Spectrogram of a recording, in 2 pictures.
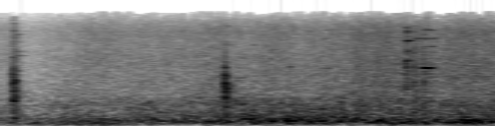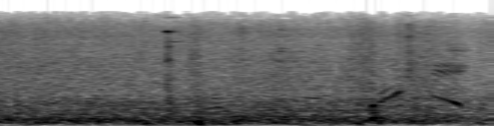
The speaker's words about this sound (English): This is the river Brosna flowing through here, and this is what's powering our water wheel.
